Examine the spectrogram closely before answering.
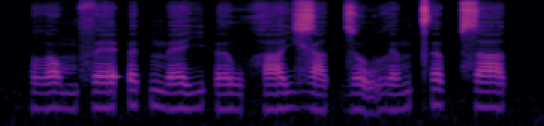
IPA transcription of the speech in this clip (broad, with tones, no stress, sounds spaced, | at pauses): l ɔ˨˩ m f ɛ˨˦ ʔ ə˦˥ t̚ m ɛ˨˦ j ʔ ə˨˩ w h a˨˦ j ɣ a˨˩ t̚ z o̰˧˨ w l ə˨˦ m t̪ʰ ə˦˥ p̚ s a˦˥ t̚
